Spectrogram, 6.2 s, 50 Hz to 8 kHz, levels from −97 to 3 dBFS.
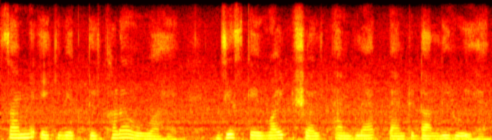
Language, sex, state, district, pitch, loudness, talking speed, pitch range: Hindi, female, Punjab, Fazilka, 160 Hz, -16 LUFS, 145 wpm, 155-175 Hz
